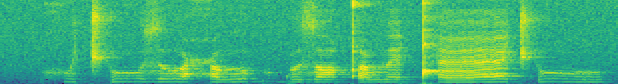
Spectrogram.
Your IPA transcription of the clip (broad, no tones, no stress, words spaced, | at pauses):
xʷɪt͡ʃʼuːzʊː ħʊːbʊb ɽʊzɒqʼɪ vɛǃʰæːt͡ʃʼuː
